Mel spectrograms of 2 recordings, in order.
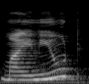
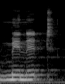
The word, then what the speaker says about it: minute: Both minute and minute is written in the same way. Both have the same spellings, but they are pronounced differently.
